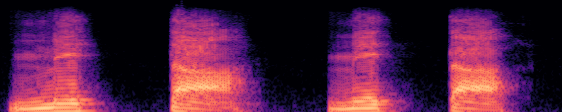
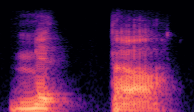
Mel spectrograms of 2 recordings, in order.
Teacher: in Pali, because of that double consonant, it's pronounced with a short e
